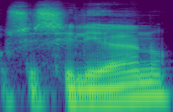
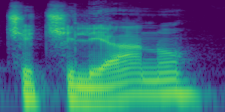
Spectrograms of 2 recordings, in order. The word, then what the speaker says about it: Ceciliano: nem entrar nesse mérito, comparar o Siciliano, que, como diz o Toledo, é Ceciliano, né, Toledo? Com o Molon. Não, só estou me referindo à pronúncia italiana.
